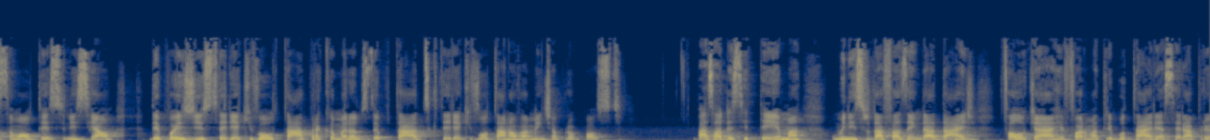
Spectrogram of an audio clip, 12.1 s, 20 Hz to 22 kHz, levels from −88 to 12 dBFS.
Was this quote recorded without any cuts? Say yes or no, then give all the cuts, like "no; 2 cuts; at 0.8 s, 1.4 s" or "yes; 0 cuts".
yes; 0 cuts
